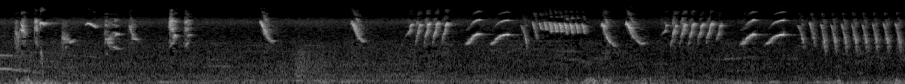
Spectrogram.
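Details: Long-tailed shrike singing in a canary-imitating style: rapid high chirps, thin whistled slurs and short buzzy trills in quick varied bursts, ending in a fast run of repeated sharp notes.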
